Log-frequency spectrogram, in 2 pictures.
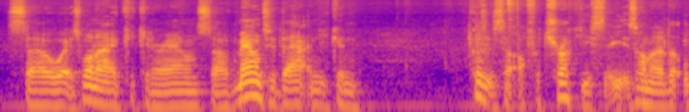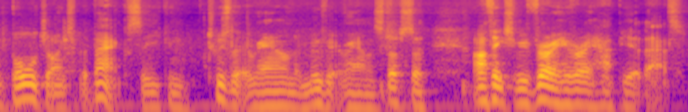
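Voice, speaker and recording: A man's voice: sits low, quick pace, darkish tone, breathy edge. A man chatting casually and unscripted to his viewers as a mechanic vlogger, rambling along and thinking aloud in his workshop.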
